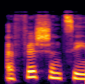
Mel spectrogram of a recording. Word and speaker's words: efficiency: In simple words, efficiency means doing things in a smart way, not a hard way. Pronunciation efficiency. Break it into parts. E FI C N SI. The stress is on FI.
